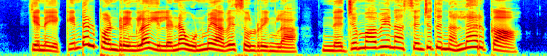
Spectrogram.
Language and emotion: Tamil, surprised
